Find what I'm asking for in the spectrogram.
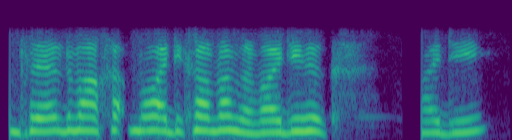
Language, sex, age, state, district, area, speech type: Bodo, female, 30-45, Assam, Baksa, rural, conversation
